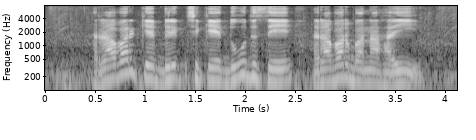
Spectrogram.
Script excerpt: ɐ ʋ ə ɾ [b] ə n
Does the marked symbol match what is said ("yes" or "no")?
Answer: yes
